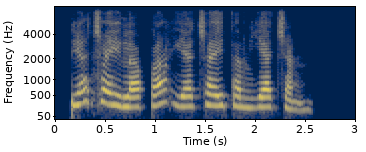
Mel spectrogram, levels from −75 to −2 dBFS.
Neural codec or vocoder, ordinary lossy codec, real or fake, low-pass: codec, 16 kHz in and 24 kHz out, 1.1 kbps, FireRedTTS-2 codec; Opus, 24 kbps; fake; 7.2 kHz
